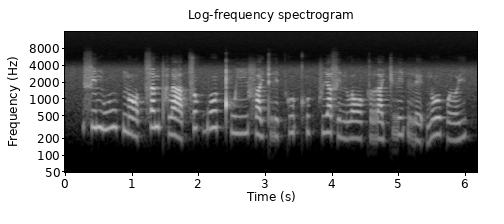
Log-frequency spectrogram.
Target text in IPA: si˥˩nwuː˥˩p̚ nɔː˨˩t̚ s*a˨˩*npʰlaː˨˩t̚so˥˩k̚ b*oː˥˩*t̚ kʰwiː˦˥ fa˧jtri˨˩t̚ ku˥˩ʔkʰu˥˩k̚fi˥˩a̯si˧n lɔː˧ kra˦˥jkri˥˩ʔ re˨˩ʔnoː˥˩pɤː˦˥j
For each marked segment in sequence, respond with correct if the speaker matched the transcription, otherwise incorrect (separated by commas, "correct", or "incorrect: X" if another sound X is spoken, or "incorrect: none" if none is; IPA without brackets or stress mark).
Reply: incorrect: a˥˩, correct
